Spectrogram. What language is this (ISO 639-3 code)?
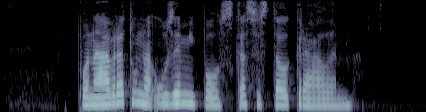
ces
